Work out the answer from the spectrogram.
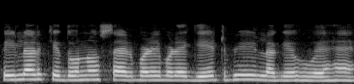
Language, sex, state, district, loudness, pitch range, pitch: Hindi, female, Jharkhand, Deoghar, -15 LUFS, 190-215 Hz, 200 Hz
